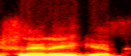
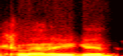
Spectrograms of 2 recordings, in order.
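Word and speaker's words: Llareggub: Line 41 of page 17, chleregib. A bunch of different people have to say chleregib. That's how it's pronounced.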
